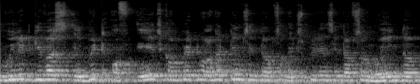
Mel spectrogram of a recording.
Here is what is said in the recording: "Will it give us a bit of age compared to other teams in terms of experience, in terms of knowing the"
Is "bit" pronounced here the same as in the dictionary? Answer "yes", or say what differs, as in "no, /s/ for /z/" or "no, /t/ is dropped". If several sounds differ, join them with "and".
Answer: yes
